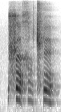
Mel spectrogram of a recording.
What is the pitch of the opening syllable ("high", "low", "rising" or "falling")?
falling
